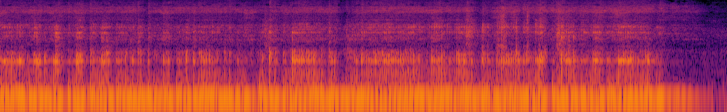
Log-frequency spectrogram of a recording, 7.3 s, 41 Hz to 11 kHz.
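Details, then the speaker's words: Cammed BMW E46 with a turbo, started after vacuum leak fix: loud choppy idle with heavy sucking intake roar because the intake cone filter is off; engine shuts off near the end. "sounds like it's sucking pretty hard. Yeah, well, I don't have the cone on right now."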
